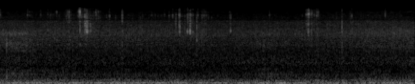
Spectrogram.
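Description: Steady low rumble of wind buffeting the microphone, with a few faint light clicks.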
